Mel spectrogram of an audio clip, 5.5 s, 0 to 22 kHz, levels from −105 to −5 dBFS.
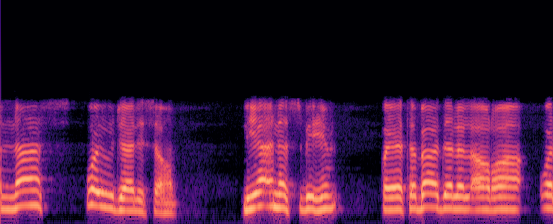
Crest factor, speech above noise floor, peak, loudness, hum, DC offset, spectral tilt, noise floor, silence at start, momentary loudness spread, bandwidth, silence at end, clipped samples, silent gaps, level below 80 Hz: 14 dB; 55 dB; -10 dBFS; -25 LUFS; none; under 0.1%; -5 dB/octave; -78 dBFS; 0 s; 8 LU; 4.3 kHz; 0 s; under 0.1%; none; -78 dBFS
